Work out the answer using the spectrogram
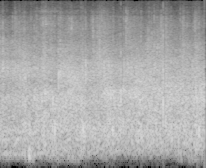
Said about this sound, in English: Let's rise to our feet. Yeah, if you're clapping, clap for Jesus.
